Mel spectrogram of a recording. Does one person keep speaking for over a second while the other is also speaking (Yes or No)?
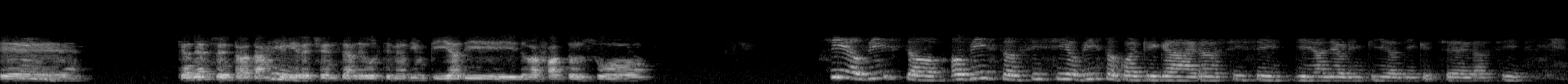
No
